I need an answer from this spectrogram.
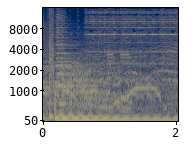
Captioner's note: children screaming excitedly; school bell ringing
